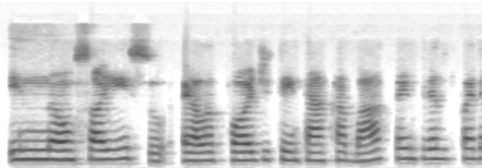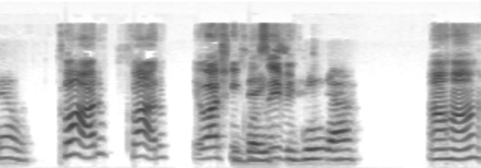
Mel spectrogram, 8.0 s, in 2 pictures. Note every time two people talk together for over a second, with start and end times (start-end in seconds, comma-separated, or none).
none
